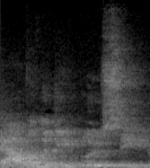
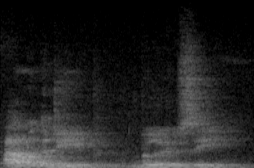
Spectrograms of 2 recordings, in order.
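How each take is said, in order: First: It is read quickly without a pause. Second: It is read with a pause between words.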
